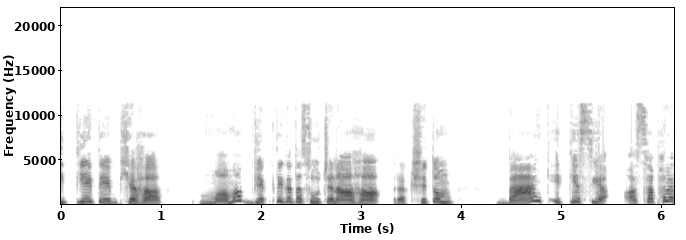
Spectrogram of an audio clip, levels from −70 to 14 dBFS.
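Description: Likely MP3 compression, at a rate that fits about 48 kbps, strips the speech of everything above 11.3 kHz, leaving it dull, watery and swirly throughout. From 4.97 to 5.85 s, processor overload crackle: dozens of tiny buffers, each a millisecond or two, miss their deadlines and drop to silence, tearing the sound into gritty crackle.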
